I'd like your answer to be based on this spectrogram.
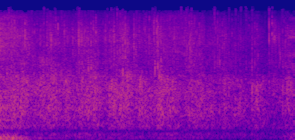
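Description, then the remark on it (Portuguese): Sustained audience applause given for Jesus during a sermon, a dense crackle of many hands clapping at once, steady and loud throughout with no voices rising above it. “Dê para Jesus mais uma forte salva de palmas.”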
